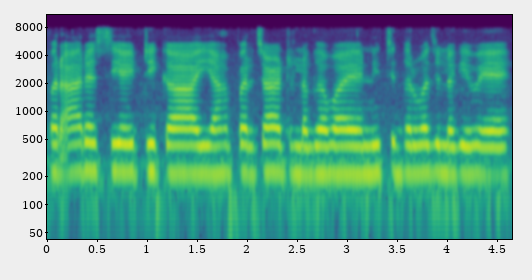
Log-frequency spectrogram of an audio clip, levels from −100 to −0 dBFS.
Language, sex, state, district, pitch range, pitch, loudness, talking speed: Hindi, female, Rajasthan, Barmer, 210-225 Hz, 215 Hz, -14 LUFS, 180 wpm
